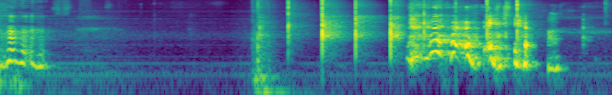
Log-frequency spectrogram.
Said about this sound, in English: She's applauding if you can't hear.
